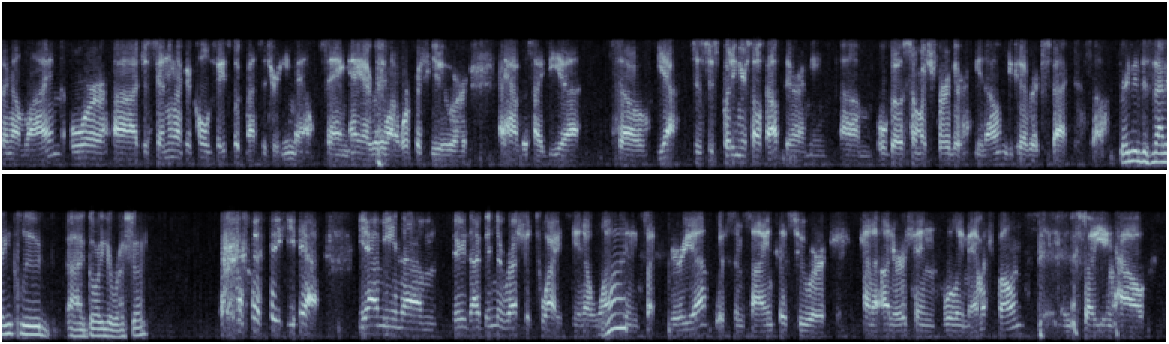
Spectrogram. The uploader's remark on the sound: Have a quick phone chat.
